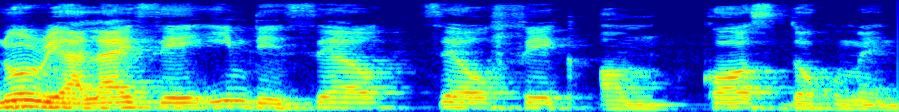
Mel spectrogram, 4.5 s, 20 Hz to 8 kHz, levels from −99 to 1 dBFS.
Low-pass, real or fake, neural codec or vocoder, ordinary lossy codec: 7.2 kHz; real; none; none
